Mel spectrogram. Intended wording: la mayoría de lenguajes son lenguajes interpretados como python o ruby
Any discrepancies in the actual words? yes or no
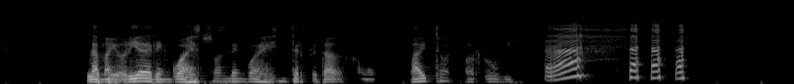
no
